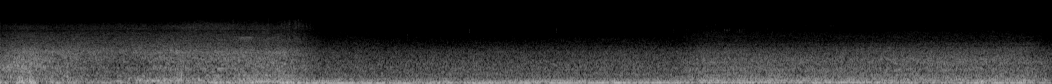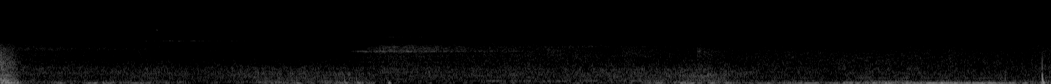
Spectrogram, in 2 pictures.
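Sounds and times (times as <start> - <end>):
car engine and exhaust: 0.0 - 10.7
road noise: 0.0 - 10.8.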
